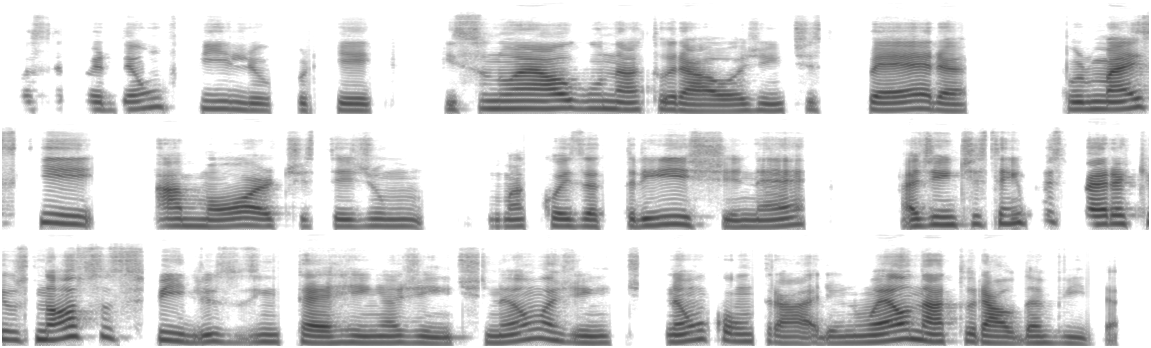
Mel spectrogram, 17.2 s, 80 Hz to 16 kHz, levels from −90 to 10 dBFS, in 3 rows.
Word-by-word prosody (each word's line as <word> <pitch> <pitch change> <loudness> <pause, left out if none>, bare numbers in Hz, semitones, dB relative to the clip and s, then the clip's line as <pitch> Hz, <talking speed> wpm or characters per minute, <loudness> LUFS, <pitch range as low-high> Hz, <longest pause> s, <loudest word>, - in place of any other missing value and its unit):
você - - -24
perder 195 0 -6
um 245 +4 -6 0.2
filho, 195 -5 -5
porque 170 -1 -5 0.4
isso 215 - -10
não 215 - 0
é 215 0 +7
algo 215 0 +3
natural. 190 -5 +1
A 165 - -3
gente 170 +1 -8
espera, 185 -1 +2 0.5
por 195 0 0
mais 205 +6 +5
que 245 -5 -1 0.3
a 185 - +2
morte 180 0 +1
seja 175 +1 -5
um 180 -1 -5 0.4
uma 175 0 -3
coisa 180 -2 -1
triste, 200 -1 -1
né, 170 +5 0 0.5
a 180 - +3
gente 215 +3 -1
sempre 250 +1 -3
espera 235 -4 +4
que 240 +1 -6
os 230 - -6
nossos 310 +3 +2
filhos 185 -3 -2
enterrem 175 -2 0
a 165 - -1
gente, 150 -3 -5
não 190 +10 0
a 250 - +2
gente 170 -4 -3 0.3
não 190 +6 +2
o 250 - -9
contrário. 180 -7 -2
Não 170 +3 +1
é - - +9
o 255 - +5
natural 195 -7 +5
da 165 - 0
vida. 155 -3 -9
185 Hz, 165 wpm, -24 LUFS, 170-215 Hz, 0.5 s, é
